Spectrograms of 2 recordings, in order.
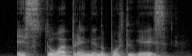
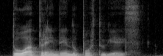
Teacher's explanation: the es in all forms of estar are almost never pronounced. So I'm learning Portuguese, estou aprendendo português becomes tô aprendendo português.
